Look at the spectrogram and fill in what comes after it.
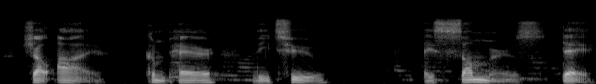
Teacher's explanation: so shall is unstressed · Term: iam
